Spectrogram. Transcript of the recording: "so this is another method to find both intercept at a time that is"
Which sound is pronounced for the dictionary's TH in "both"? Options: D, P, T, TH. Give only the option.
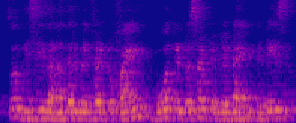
T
